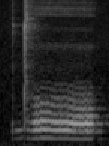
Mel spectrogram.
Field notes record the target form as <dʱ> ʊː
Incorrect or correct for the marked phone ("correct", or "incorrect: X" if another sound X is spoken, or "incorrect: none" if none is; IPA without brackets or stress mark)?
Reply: correct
